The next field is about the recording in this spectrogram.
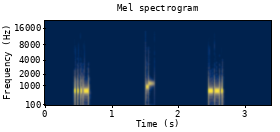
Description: Morse code, heard as a keyed tone, about 51 wpm, 700 Hz. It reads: V G
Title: Single Letters 50wpm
